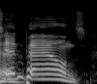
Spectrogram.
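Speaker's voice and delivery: high, loud disbelief; amazed exclamation. Real, not acted. Host marvels at the pile of treats, loudly amazed. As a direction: exclaim it, pitch leaping up and falling.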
